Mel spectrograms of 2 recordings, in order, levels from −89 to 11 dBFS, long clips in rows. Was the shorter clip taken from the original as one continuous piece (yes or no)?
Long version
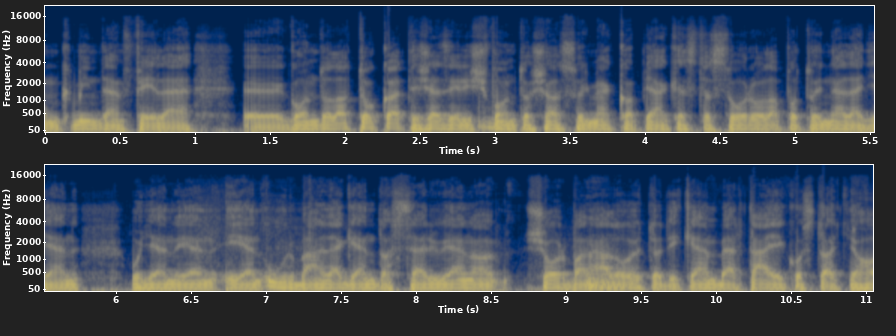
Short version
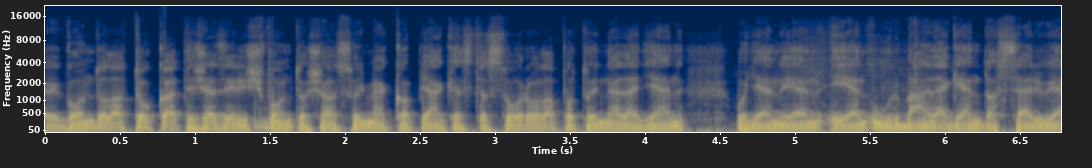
yes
